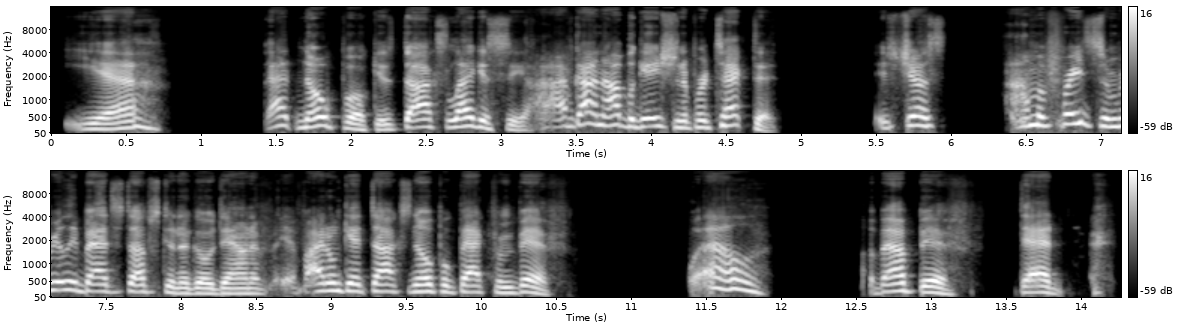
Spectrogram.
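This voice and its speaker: A man's voice: a bit bright, dry recording, clean studio sound, exaggerated voice. A young man with an American accent voicing an earnest, nervous teenage boy in a video game, youthful in tone and hesitant, slangy in delivery. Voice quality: youthful, high-pitched for a man. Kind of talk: video game character dialogue.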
